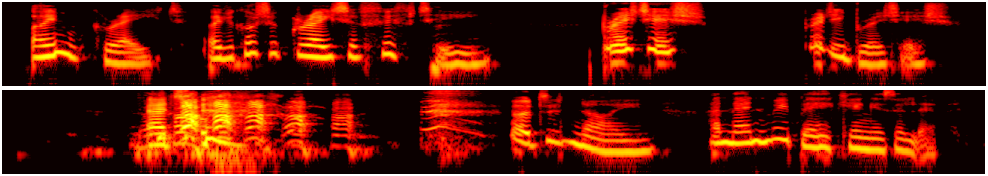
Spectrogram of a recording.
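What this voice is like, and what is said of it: Faint Irish brogue. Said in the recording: “I do detect like a faint Irish brogue.”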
